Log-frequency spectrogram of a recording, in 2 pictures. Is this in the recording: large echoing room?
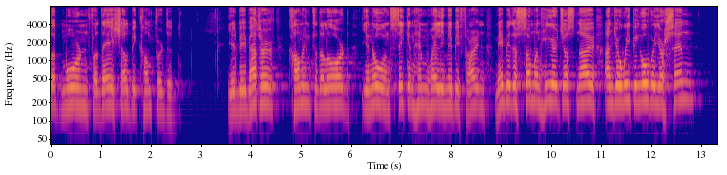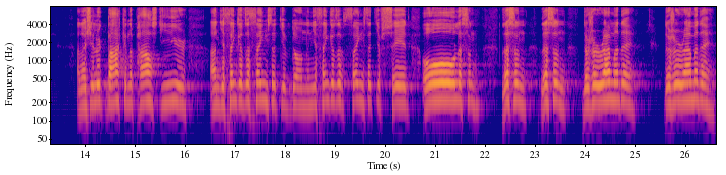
yes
